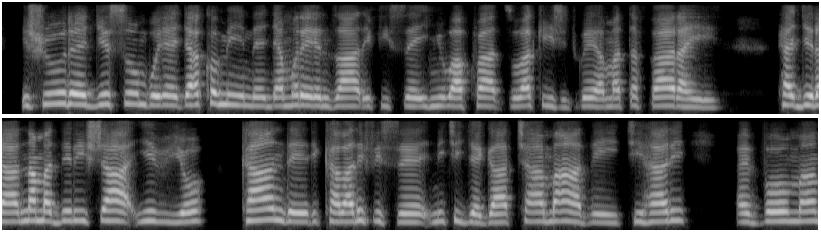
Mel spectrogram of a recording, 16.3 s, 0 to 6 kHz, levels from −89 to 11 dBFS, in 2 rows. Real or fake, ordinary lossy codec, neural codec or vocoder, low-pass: fake; MP3, 48 kbps; codec, 16 kHz, about 1 kbps, DyCAST, with the encoder's durations; 5.4 kHz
